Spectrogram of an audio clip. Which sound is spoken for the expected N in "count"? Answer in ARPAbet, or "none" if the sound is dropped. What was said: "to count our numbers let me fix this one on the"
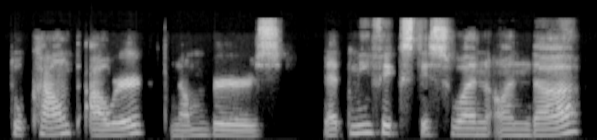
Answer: N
